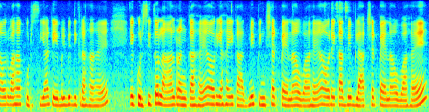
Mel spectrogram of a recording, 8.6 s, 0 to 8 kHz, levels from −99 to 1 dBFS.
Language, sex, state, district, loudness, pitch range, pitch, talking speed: Hindi, female, Delhi, New Delhi, -17 LUFS, 180-210 Hz, 195 Hz, 225 wpm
